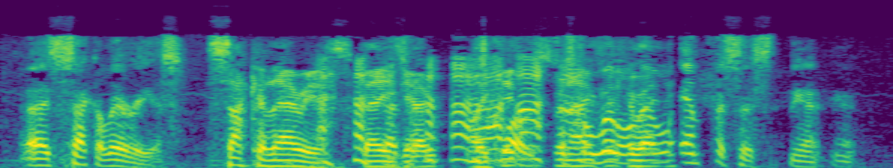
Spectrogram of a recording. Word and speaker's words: Sakellarios: Sakellarios. There you go. I didn't pronounce just a little, it correctly.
